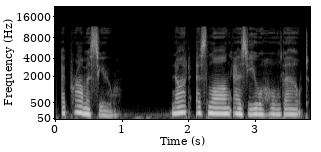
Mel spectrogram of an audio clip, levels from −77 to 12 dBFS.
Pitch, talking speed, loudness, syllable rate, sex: 150 Hz, 155 wpm, -15 LUFS, 4.2 syllables/s, female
